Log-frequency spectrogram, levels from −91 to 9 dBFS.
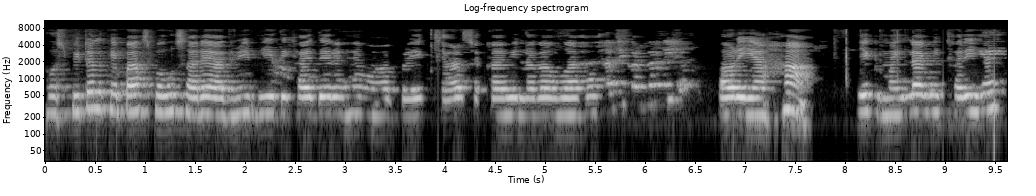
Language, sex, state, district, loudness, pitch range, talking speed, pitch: Hindi, female, Bihar, Sitamarhi, -16 LUFS, 225-255 Hz, 160 wpm, 235 Hz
